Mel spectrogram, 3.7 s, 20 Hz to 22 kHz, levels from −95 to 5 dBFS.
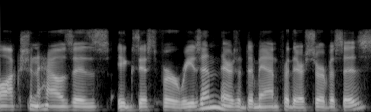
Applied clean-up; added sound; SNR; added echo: none; none; none; none.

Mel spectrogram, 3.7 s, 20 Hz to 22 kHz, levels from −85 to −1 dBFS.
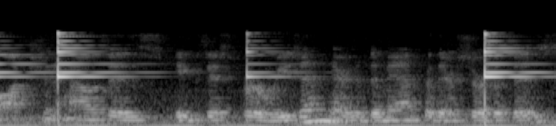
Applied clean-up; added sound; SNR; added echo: none; Tap; -4 dB; reverberation time 0.7 s.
